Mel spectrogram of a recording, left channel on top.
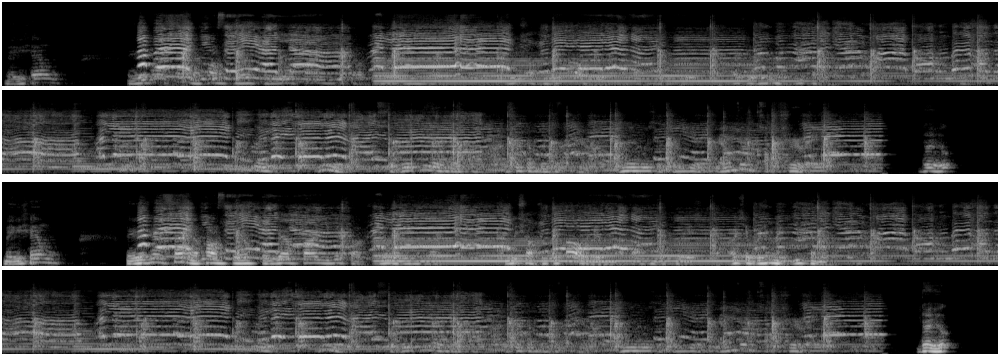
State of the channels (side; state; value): both; normal; correlation 0.72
